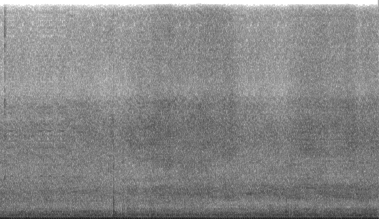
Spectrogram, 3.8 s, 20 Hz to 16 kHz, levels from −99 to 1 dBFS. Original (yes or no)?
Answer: no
